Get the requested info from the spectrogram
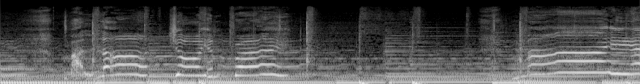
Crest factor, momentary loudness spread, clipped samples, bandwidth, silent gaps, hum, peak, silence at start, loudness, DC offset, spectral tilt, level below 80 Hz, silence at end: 10 dB; 11 LU; under 0.1%; 15.5 kHz; none; none; 0 dBFS; 0 s; -12 LUFS; under 0.1%; -6 dB/octave; -16 dBFS; 0 s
